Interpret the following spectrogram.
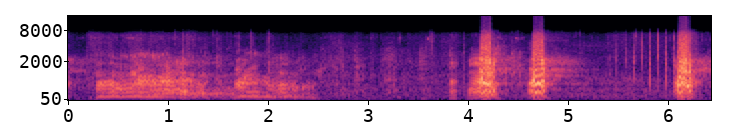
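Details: Romping in the season's first light snow, whippets and a rat terrier give a low rumbling growl for about two seconds, then a few sharp, loud single barks spaced over the last seconds, with soft pattering between.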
